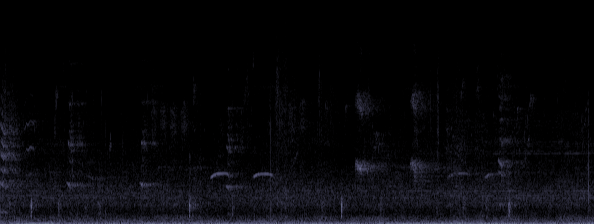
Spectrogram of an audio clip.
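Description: Small birds chirping: short whistled notes and chirps, some in quick pairs, over a steady low background hum, with a few faint ticks.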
